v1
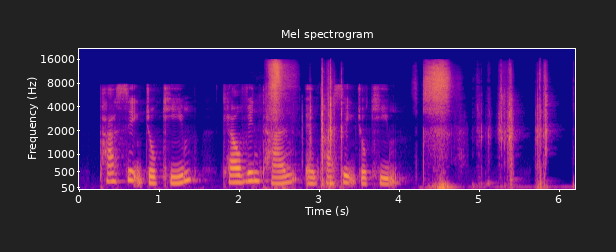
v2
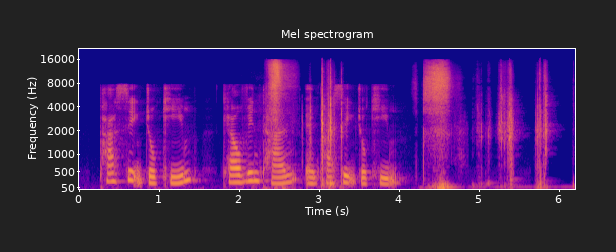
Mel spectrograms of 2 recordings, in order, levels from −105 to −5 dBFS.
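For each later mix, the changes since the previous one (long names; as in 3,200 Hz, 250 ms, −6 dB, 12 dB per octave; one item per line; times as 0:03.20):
master: add parametric band 2,500 Hz +9.5 dB 0.29 octaves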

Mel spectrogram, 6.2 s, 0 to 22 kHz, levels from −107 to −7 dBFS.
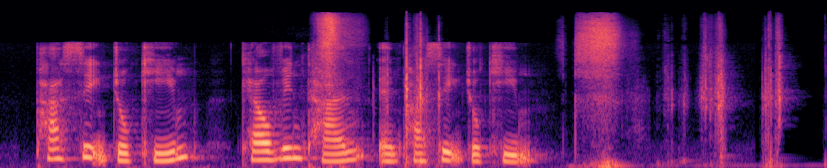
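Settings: speech +7.5 dB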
